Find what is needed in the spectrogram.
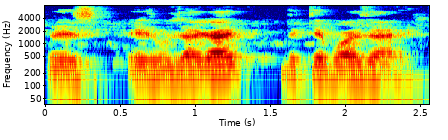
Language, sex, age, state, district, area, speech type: Bengali, male, 60+, West Bengal, Uttar Dinajpur, urban, spontaneous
